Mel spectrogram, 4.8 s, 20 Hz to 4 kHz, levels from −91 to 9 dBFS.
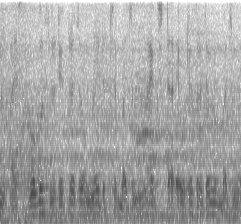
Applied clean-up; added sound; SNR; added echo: none; none; none; none.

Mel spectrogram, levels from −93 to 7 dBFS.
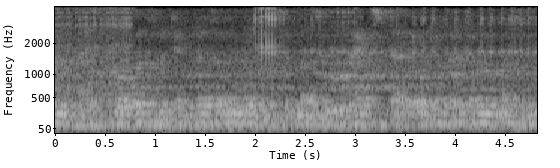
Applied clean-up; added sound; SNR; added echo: none; Coin (dropping); 14 dB; reverberation time 1.1 s.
